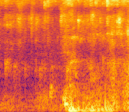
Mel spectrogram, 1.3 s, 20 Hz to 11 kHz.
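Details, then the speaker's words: Replacement thermostat job on a 2006 Matrix: squeezing the lower radiator hose makes coolant gurgle and slosh out the top, showing coolant is still in the system; fan assembly removed for access. "but if I push on the lower radiator H you can hear it coming here gurgling out the top"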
